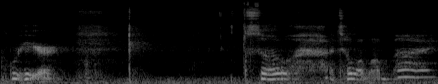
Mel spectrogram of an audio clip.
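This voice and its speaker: A young woman, teary from crying, tells a personal faith testimony in a casual, animated way, acting out her own dialogue. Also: high-pitched, takes it slowly, a little hiss or hum. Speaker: vlogger giving a testimony.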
